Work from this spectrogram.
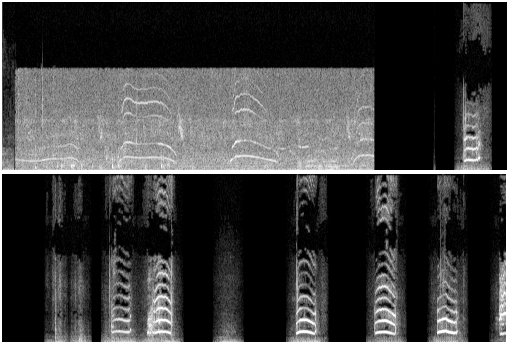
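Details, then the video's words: Kitten meowing, offered as a sound to attract a cat: after a noisy opening passage holding faint arched cries, a run of about eight clear, rising-then-falling meows comes at uneven gaps of one to two seconds. "Chaton qui miaule 😍 Miaulement de Chaton pour Attirer un Chat"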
